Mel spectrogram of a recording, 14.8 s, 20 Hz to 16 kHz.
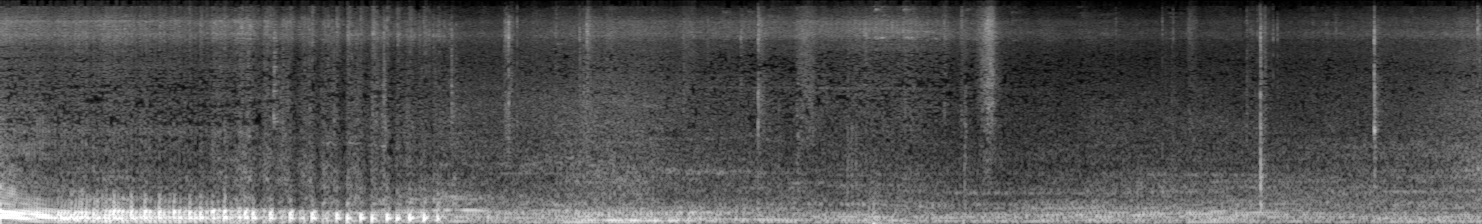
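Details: Yamaha NMAX scooter after bore-up with a 57 mm piston, run-in before revving: the single-cylinder revs hard, then settles to an even, steady beat with no knock or rattle; the engine sounds healthy.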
